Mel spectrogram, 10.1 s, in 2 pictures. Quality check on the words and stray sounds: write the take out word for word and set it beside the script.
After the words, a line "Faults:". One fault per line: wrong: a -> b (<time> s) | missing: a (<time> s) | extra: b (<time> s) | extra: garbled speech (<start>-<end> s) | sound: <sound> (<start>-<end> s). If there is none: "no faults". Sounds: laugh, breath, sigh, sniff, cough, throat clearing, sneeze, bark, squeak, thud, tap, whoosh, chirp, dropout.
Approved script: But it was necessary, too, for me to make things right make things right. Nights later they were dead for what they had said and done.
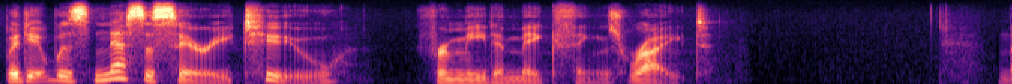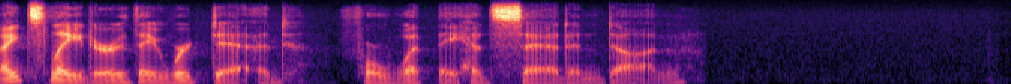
But it was necessary, too, for me to make things right. Nights later they were dead for what they had said and done.
Faults:
missing: make things right (3.5 s)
